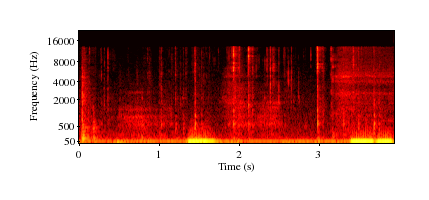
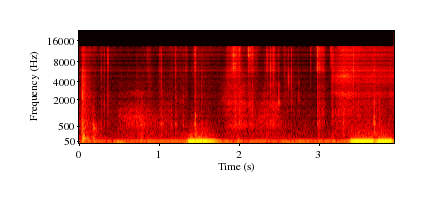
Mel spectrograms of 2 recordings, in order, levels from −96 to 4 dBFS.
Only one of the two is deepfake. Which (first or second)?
second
